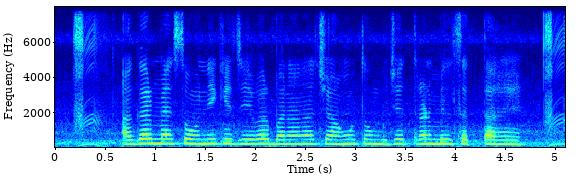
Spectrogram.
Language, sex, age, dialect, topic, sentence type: Hindi, female, 46-50, Marwari Dhudhari, banking, question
